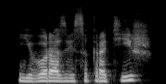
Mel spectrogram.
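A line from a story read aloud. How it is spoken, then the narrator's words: Muttered. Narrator (Russian): Пробормотал Мир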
